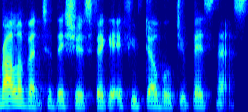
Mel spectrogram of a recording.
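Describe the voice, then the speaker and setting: Against a quiet background, a woman with a British accent speaks with ordinary pitch variation. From UK. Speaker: accountant, small business owner. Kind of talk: webinar presentation.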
